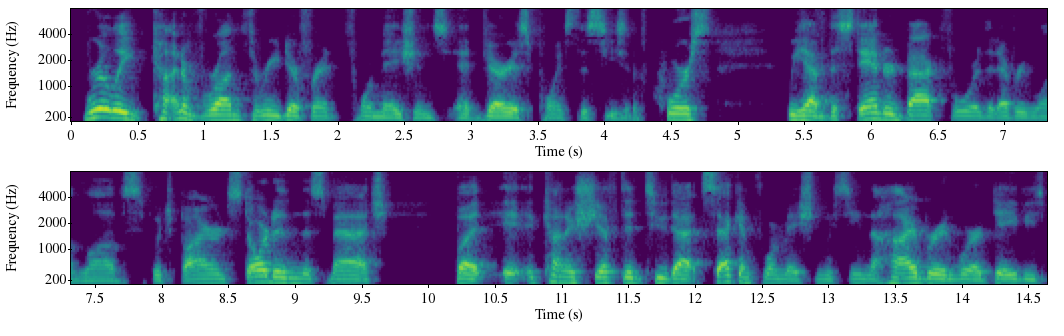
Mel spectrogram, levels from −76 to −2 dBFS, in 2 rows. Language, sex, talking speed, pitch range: English, male, 185 wpm, 110-125 Hz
